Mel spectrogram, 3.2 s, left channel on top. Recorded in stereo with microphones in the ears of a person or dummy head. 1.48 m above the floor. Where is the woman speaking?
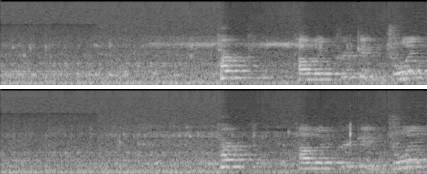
45° left (ahead or behind), 1.7 m.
